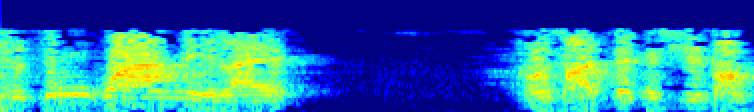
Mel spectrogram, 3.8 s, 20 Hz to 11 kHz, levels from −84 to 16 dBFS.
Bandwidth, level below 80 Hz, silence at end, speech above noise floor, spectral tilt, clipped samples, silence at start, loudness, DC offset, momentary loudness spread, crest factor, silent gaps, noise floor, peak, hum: 5 kHz; -54 dBFS; 0 s; 48 dB; -6 dB/octave; under 0.1%; 0 s; -18 LUFS; under 0.1%; 12 LU; 18 dB; none; -67 dBFS; -2 dBFS; none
